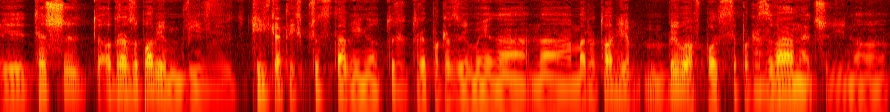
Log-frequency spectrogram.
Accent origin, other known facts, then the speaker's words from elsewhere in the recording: Tarnów, Lesser Poland, Poland; ja się nie chcę wyprowadzać z Tarnowa, bo jakby no jestem tarnowianinem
